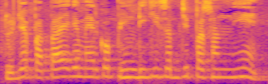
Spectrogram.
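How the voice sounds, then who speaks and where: This is a bossy old mother-in-law voiced by a woman in a comic skit. She nags and threatens in a rustic dialect, with a high voice. There is a faint hiss behind her. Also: flat delivery, racing, natural voice, poor audio. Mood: scolding.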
